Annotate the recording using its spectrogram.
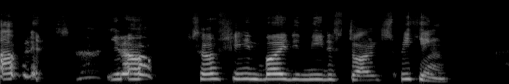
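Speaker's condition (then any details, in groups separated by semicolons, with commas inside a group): Cerebral palsy; from birth, hearing loss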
